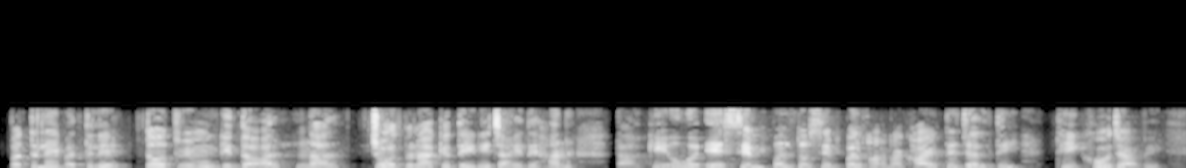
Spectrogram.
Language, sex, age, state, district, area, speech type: Punjabi, female, 18-30, Punjab, Pathankot, rural, spontaneous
